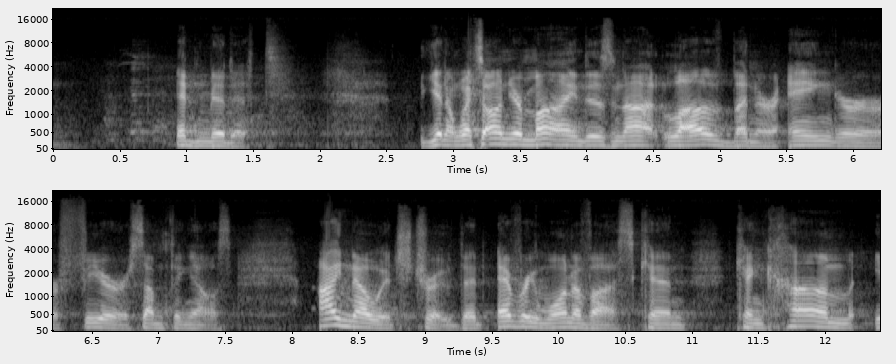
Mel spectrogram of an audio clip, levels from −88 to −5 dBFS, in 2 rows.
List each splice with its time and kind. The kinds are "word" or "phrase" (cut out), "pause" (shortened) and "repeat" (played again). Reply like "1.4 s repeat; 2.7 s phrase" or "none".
5.2 s phrase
